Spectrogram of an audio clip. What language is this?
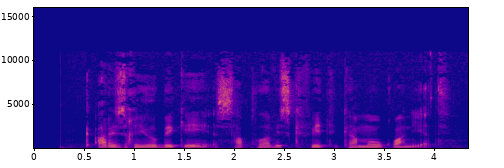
Georgian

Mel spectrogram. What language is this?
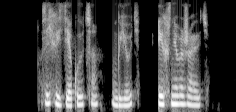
Belarusian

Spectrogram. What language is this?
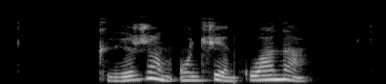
Mari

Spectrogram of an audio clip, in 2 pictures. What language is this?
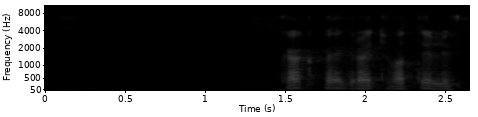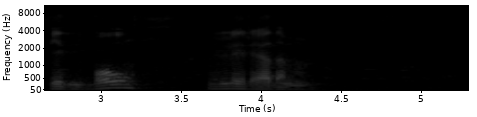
Russian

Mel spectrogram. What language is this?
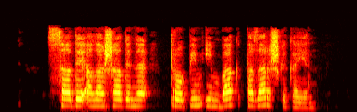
Mari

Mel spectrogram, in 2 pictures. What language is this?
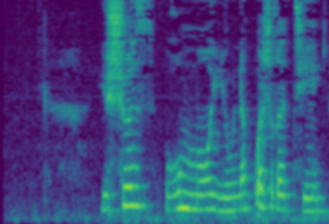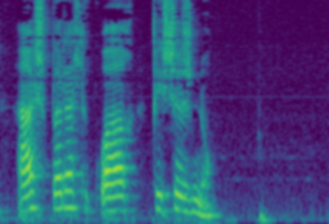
Adyghe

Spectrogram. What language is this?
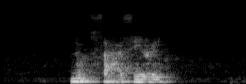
Thai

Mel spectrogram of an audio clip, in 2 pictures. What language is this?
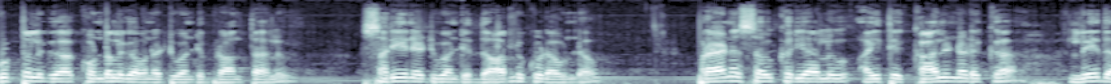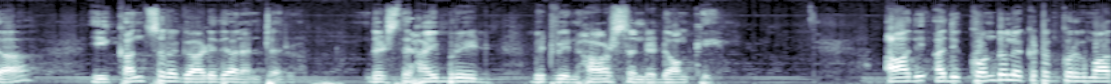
Telugu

